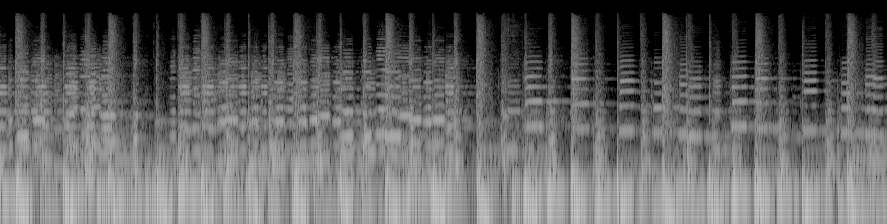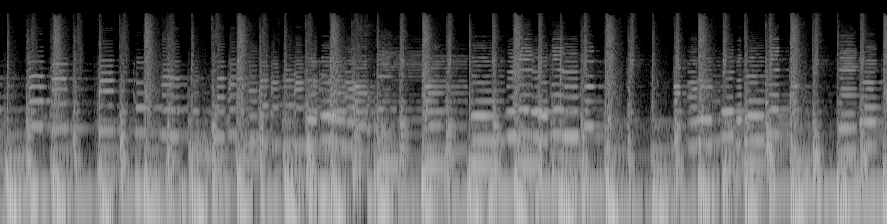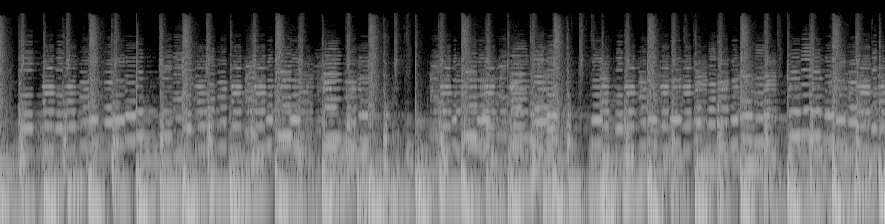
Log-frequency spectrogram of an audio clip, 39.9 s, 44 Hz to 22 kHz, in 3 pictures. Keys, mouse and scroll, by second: 0.2 click, 1.2 middle click, 1.2-2.7 middle drag, 2.7 click, 5.5 ctrl+z, 7.9 click, 9.6-14.0 middle drag, 14.0 e, 19.5 s, 25.1 click, 25.7-28.3 middle drag, 28.3 click, 31.5 e, 32.4 y, 33.6 z, 38.0 s.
